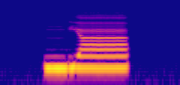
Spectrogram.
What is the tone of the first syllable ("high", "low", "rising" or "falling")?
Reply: high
